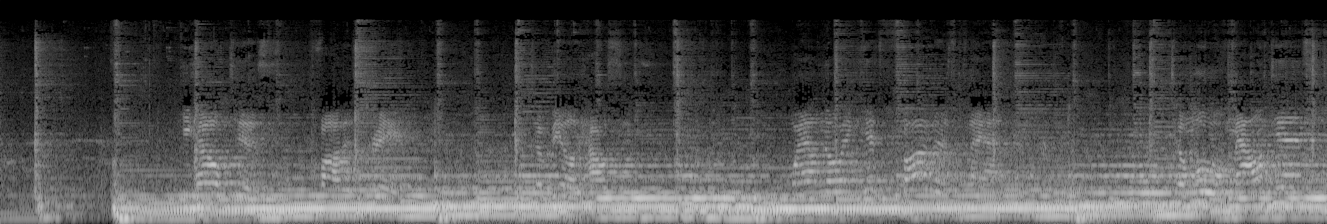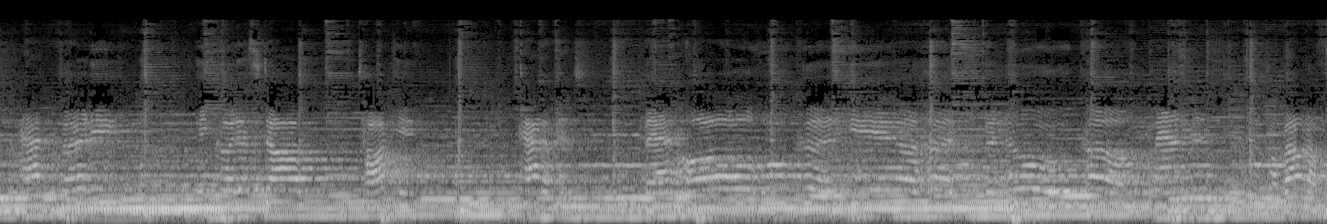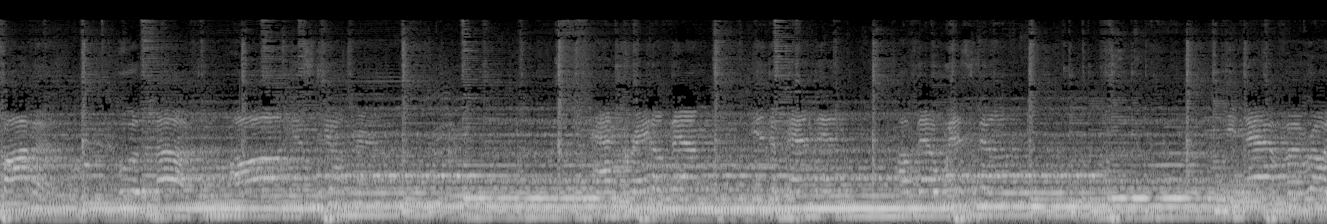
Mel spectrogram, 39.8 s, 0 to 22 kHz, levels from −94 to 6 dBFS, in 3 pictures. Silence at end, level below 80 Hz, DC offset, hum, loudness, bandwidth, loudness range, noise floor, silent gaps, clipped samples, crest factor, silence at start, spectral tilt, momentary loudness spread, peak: 0 s; -38 dBFS; under 0.1%; none; -20 LUFS; 16 kHz; 3 LU; -41 dBFS; none; under 0.1%; 12 dB; 0 s; -7.5 dB/octave; 4 LU; -8 dBFS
